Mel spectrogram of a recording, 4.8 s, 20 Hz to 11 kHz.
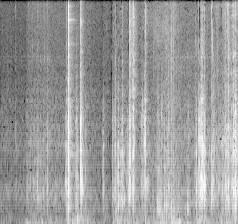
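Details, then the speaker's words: Commodore C64C cassette drive that won't load games, after cleaning the pinch roller: irregular scraping and clicking bursts instead of a smooth tape run; the drive is grinding and chewing the tape. "can hear it grinding and chewing it"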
